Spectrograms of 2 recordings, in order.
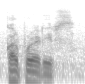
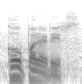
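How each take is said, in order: Both takes have the same delivery.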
